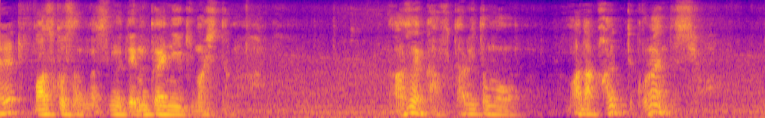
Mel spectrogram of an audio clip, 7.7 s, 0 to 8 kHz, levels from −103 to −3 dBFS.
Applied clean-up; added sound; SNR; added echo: none; Fixed-wing aircraft, airplane; 19 dB; reverberation time 0.3 s.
